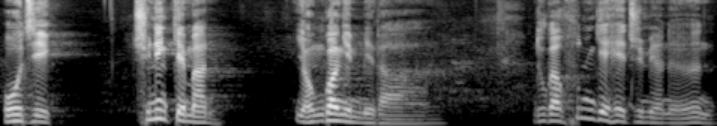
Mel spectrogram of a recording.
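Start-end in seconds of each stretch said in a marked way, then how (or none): 0.0-3.7 louder and slow, spaced for the crowd to echo; preacher leading a call-and-response; slow call to repeat. Shown as a demonstration. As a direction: declaim it slowly so everyone can repeat it. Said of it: "또 따라해 보겠습니다".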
